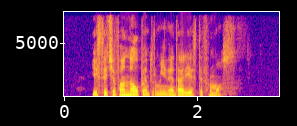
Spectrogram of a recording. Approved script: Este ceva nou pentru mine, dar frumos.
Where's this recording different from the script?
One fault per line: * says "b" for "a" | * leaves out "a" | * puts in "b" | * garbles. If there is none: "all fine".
* puts in "este"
